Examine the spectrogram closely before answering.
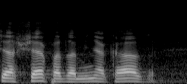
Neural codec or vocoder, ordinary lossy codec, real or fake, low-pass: none; none; real; none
